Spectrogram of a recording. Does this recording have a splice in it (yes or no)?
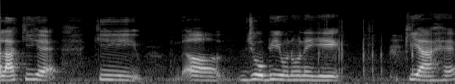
no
